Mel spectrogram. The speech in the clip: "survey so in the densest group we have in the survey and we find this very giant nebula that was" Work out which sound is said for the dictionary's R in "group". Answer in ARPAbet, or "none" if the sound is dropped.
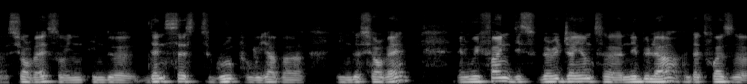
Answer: R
